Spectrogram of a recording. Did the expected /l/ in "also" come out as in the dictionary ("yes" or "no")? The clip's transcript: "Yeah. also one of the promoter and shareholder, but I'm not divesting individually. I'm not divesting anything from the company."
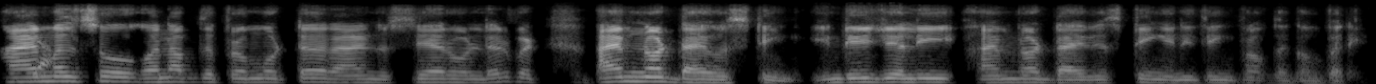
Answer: yes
